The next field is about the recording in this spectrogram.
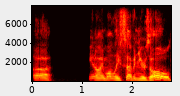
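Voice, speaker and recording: A man's fairly high-pitched voice in a Chicago accent. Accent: Chicago American. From US Midwest, Chicago area. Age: 60s. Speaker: illustrator. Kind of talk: interview.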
